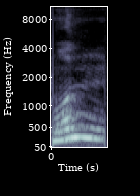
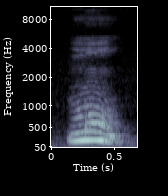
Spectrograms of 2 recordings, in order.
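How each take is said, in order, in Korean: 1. 끝에 분명한 자음 n 소리가 나요. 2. 코로 소리 내는 모음으로 끝나요. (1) "한국어의 니은처럼 몬 그렇게 발음하는 걸로 생각을 하시는 경우가 많은데요" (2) "이 오 발음을 끝을 코로 이렇게 내어서 발음해 주는 거예요"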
